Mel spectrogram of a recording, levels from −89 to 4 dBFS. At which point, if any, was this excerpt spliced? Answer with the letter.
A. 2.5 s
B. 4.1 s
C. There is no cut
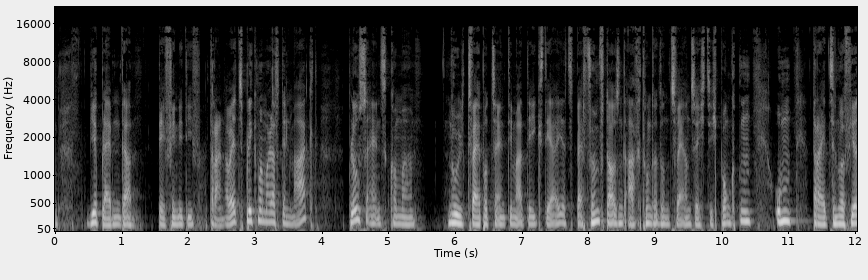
C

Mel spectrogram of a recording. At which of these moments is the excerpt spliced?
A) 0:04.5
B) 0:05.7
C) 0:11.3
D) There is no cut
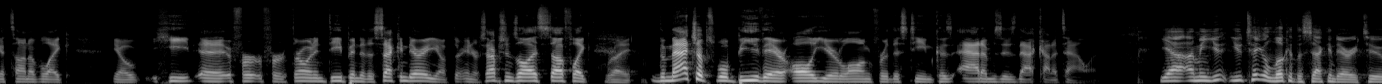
D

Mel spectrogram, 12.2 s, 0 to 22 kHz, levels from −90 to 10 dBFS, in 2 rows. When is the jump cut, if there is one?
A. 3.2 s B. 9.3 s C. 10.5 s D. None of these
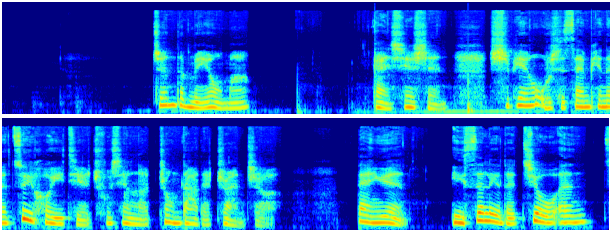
D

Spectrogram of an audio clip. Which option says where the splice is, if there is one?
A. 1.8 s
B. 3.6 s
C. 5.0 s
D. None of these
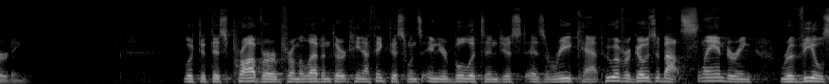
D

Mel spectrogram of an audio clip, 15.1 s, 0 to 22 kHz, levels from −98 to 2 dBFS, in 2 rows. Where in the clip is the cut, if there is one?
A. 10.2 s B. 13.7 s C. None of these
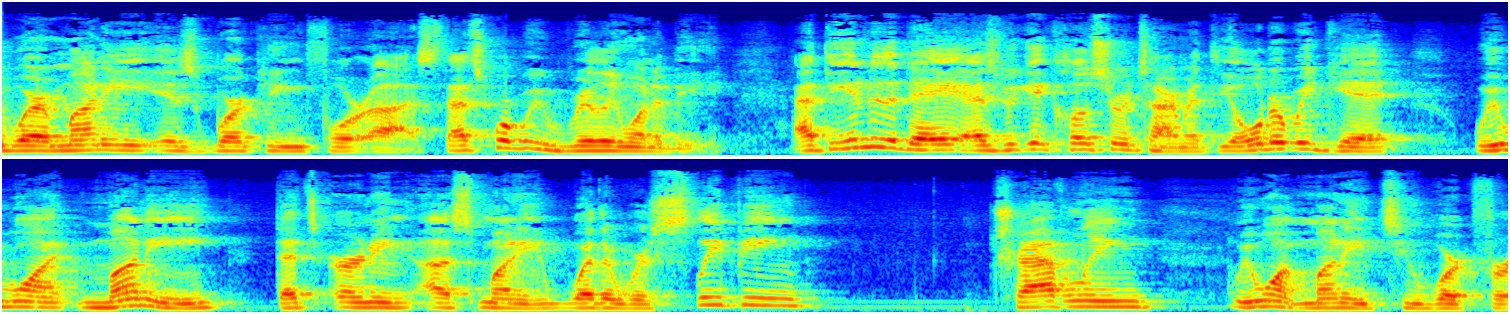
B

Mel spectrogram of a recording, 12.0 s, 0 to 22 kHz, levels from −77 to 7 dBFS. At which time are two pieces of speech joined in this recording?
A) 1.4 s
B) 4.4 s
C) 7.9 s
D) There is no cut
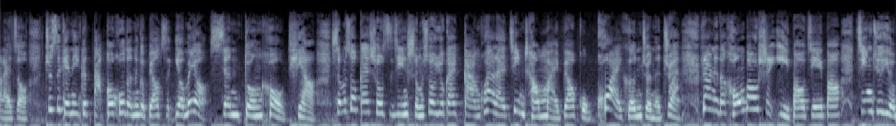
D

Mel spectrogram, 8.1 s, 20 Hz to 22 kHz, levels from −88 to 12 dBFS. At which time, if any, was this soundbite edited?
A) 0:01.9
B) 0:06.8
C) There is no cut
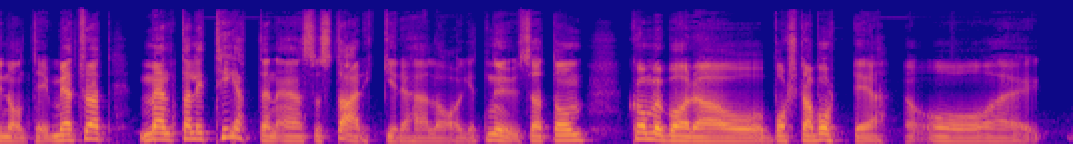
B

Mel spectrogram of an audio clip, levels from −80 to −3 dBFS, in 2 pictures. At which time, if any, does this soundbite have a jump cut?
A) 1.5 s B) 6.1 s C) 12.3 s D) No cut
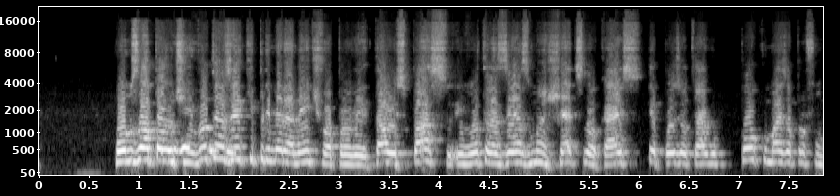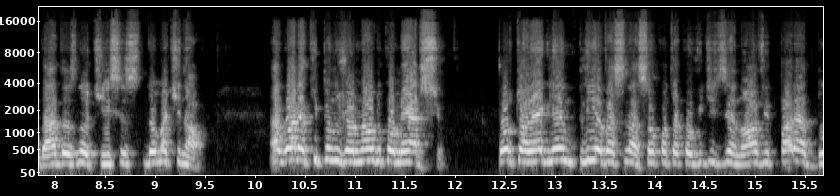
D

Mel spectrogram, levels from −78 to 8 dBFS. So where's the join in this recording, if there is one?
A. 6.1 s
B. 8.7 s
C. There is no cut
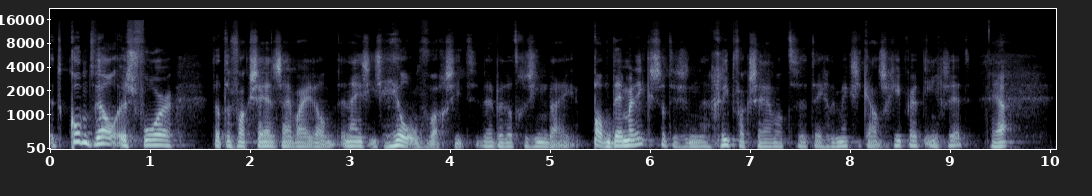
B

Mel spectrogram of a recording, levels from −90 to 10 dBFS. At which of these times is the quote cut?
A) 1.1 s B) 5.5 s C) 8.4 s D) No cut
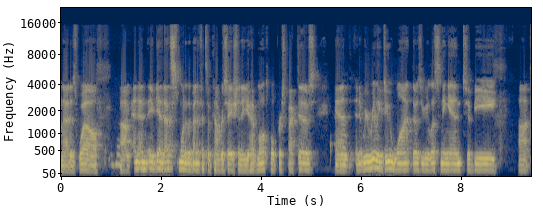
D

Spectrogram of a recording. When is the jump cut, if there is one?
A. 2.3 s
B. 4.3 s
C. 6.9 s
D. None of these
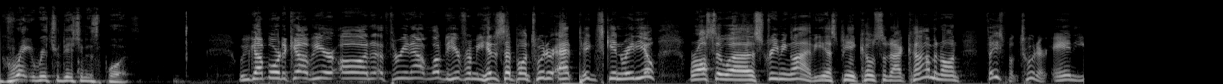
D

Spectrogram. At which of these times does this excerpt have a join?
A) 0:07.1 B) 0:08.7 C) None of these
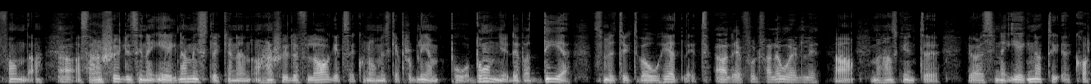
B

